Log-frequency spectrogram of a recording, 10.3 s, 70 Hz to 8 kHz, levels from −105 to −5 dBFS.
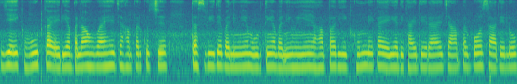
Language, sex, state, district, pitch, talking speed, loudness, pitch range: Hindi, female, Bihar, Muzaffarpur, 190 Hz, 190 wpm, -19 LUFS, 185-195 Hz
